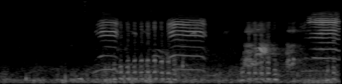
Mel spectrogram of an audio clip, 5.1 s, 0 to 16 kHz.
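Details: Black goats in a farm exercise yard in Gimhae, South Korea, on a foggy Friday morning, 29 March 2019; several nasal, strongly harmonic bleats in overlapping bursts, each about half a second, with a low rumble of farm background.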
